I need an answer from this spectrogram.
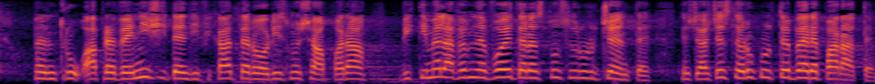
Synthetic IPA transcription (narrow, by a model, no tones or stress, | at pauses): pe̞nt̪ɾuʔapɾe̞ve̞niʃiːd̪e̞nt̪ifikat̪e̞ɾo̞ɾismulʃiaːpəɾavik̚t̪ime̞le̞ave̞mne̞vo̞je̞d̪e̞ɾəspunsuɾʲurd͡ʒe̞nt̪e̞ | d̪̥e̞t͡ʃʲat͡ʃe̞st̪e̞lukɾurʲt̪ɾe̞buje̞ɾe̞paɾat̪e̞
